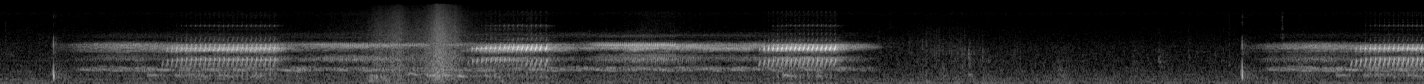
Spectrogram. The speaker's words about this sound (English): So let's go ahead and listen to the gray tree frog.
